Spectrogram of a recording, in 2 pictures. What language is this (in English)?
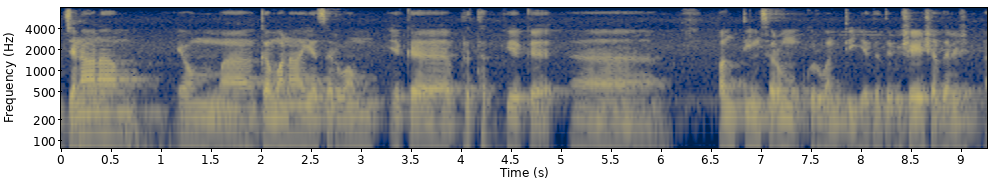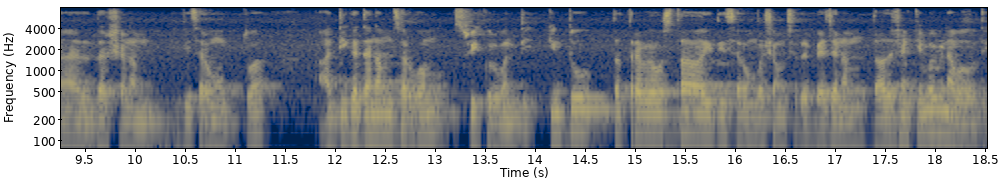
Sanskrit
